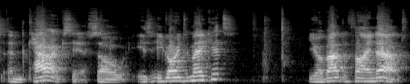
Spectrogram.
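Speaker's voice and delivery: usual speaking voice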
